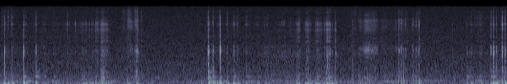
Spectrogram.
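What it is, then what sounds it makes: Steel dip pen nib scratching on grid paper. A steel pointed dip pen nib scratches ink strokes onto thin grid paper while writing cursive. Soft, scratchy strokes come in irregular bursts with bright, papery rasps over a low, dull rumble of the nib pressing into the paper, and louder clusters near the start, middle and end.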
